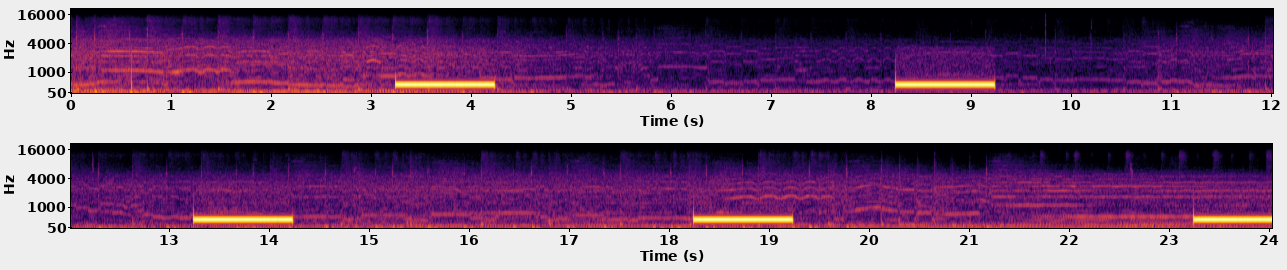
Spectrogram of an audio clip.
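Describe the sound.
Ringback tone of a phone call going unanswered: five steady beeps of about a second each, all at the same mid pitch and evenly spaced roughly five seconds apart, over a quieter, busy background.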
